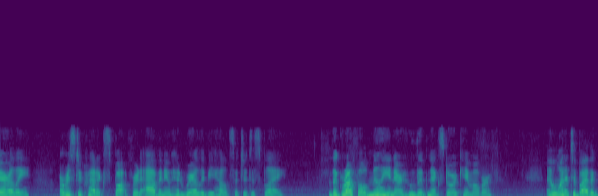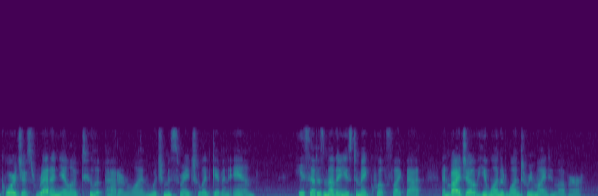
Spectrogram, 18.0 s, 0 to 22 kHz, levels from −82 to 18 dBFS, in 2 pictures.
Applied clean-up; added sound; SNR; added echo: none; none; none; none.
